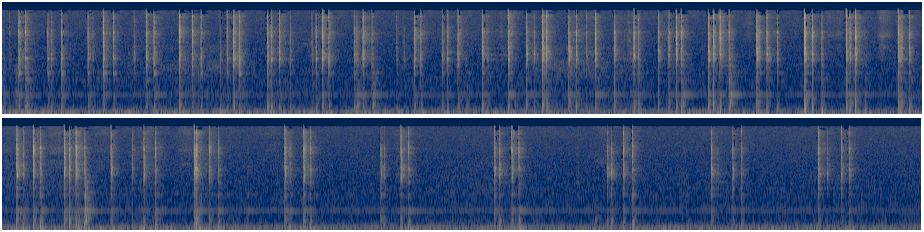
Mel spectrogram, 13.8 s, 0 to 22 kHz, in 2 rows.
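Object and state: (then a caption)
Metal cookie tin. A metal cookie tin is tapped in a quick, uneven flurry of short, dry clicks that are densest in the first half and thin out toward the end. Each tap dies almost instantly, over a steady low rumble and a faint constant tone near 700 Hz.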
